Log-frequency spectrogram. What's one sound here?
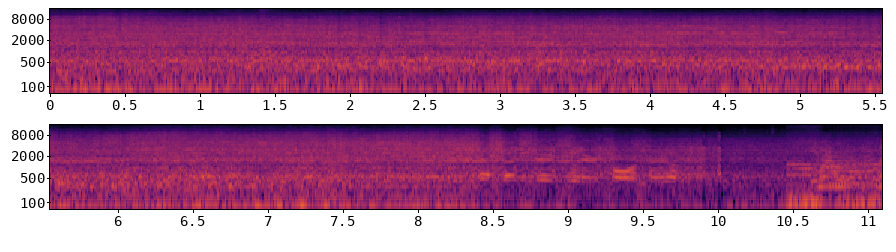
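Freight cars rumble and clatter past on the rails.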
